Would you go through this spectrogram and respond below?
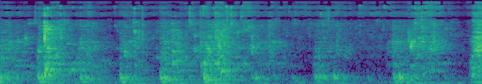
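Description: An old, stiff plunger works water in a toilet, repeated wet sloshing gulps at a steady pumping rhythm, about eight strokes, close and moderately loud.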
